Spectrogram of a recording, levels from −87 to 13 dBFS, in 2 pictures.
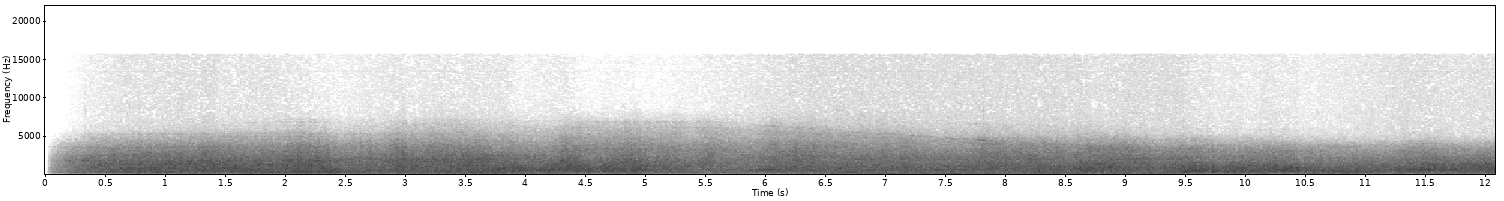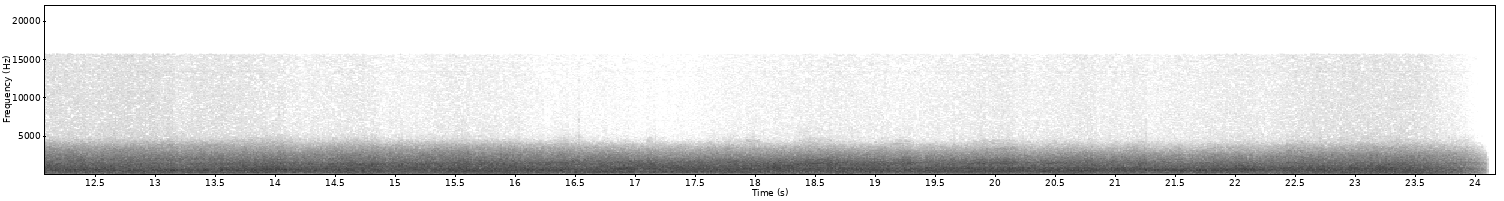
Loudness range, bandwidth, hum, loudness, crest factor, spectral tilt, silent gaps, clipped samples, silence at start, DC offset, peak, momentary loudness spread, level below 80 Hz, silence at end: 2 LU; 15.5 kHz; none; -16 LUFS; 14 dB; -6.5 dB/octave; none; under 0.1%; 0.05 s; under 0.1%; -2 dBFS; 3 LU; -44 dBFS; 0.1 s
